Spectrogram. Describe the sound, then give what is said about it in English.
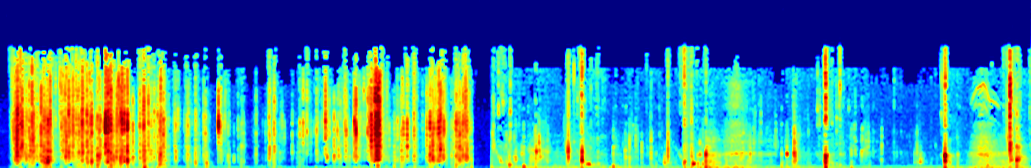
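Crinkling and tearing of a Snickers bar wrapper, then crunchy biting and chewing of the candy bar. Quiet, dense rustling gives way to sparser, close crunches and mouth sounds, with no talking. “Don't you think you should probably have a Snickers first? You're right.”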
